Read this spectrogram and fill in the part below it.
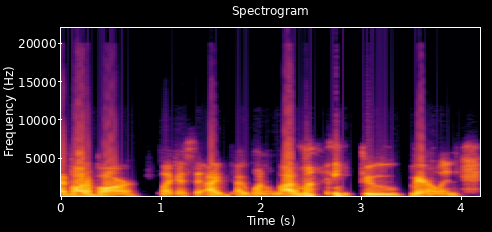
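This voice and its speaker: A woman speaks at a moderate pace with a very deep, low pitch, vocal fry and fairly even intonation, in a dry, close sound with no echo. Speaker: singer. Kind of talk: interview answer. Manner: casual, hesitant.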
